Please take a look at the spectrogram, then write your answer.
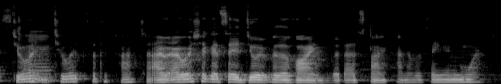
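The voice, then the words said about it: Strained, hoarse tired voice. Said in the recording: “my voice is destroyed ... We're exhausted and our voices are wrecked”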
